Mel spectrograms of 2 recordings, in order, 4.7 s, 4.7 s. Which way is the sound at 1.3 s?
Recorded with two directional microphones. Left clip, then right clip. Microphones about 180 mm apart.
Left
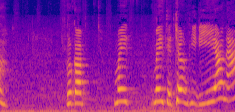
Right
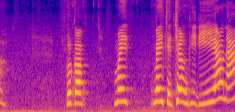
15° right (ahead or behind).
